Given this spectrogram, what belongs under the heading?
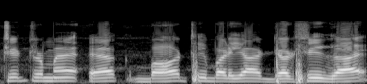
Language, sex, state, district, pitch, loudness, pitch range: Hindi, male, Madhya Pradesh, Katni, 150 Hz, -12 LUFS, 140-160 Hz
